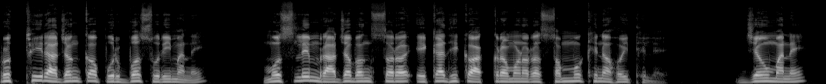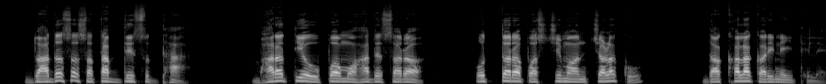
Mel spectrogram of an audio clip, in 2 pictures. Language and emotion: Odia, neutral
